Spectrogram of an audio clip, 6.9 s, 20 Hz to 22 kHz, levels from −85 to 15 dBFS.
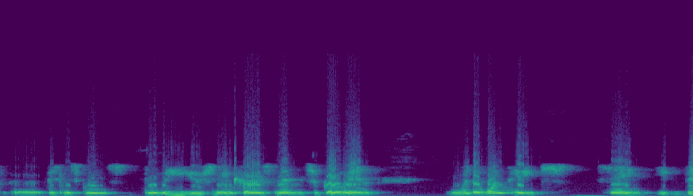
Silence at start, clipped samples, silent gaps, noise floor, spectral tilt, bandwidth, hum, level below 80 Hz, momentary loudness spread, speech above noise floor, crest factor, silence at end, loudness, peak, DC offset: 0.05 s; under 0.1%; none; -48 dBFS; -7 dB/octave; 5.8 kHz; none; -48 dBFS; 11 LU; 31 dB; 8 dB; 0 s; -18 LUFS; -10 dBFS; under 0.1%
